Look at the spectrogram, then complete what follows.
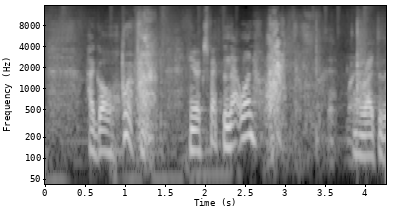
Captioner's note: grunts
